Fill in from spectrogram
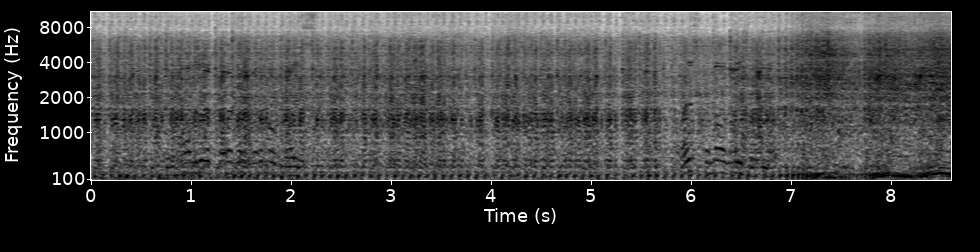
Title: BAJAJ RS 200 Bad Engine Noise /TAMIL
